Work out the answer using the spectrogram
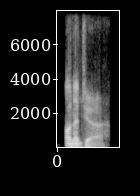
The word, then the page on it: onager: British English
